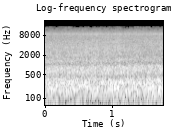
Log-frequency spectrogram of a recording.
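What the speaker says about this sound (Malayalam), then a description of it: "ഈ വെള്ളം ഇങ്ങനെ ഒഴുകി പോയിട്ടാട്ടോ." Water from Vattayi Waterfalls in Thrissur rushes in a dense, unbroken roar, loud and close, with no voices.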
